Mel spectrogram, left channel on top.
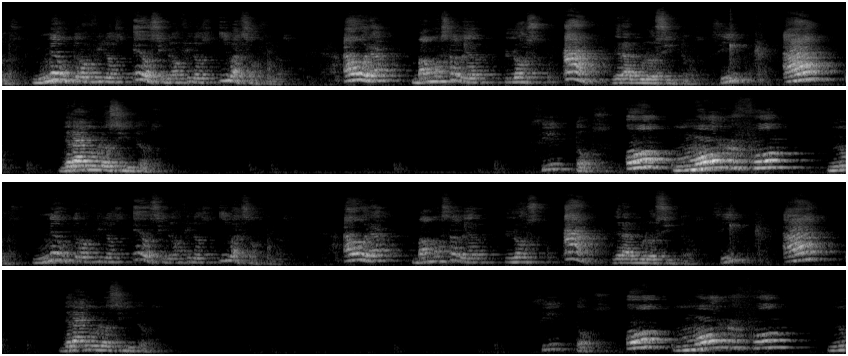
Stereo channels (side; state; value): right; quieter; 6.2 dB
